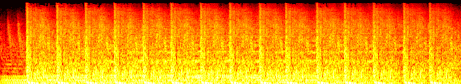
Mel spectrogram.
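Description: Rapid, evenly spaced gunshot-like bursts from a cartoon of a police officer practicing target shooting fire without pause over a low, steady droning tone, staying loud and consistent from start to finish. No voices.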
